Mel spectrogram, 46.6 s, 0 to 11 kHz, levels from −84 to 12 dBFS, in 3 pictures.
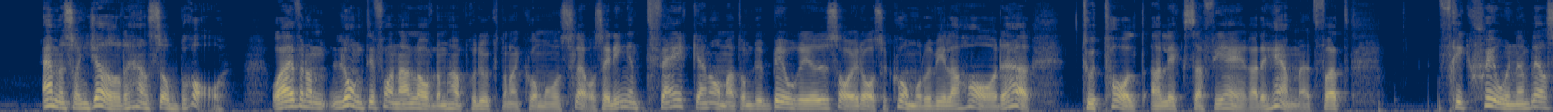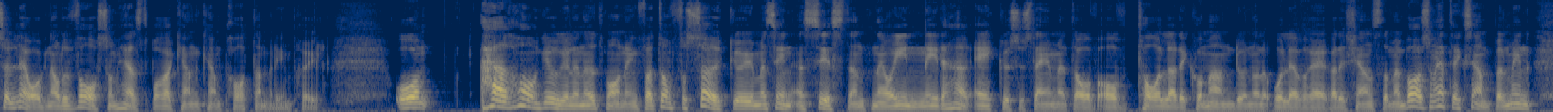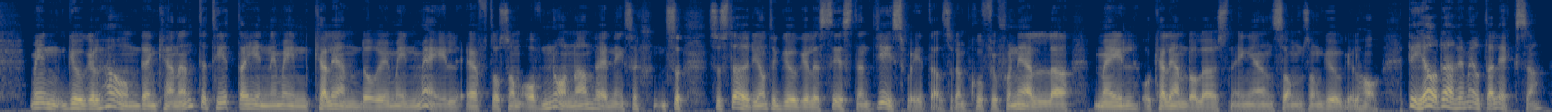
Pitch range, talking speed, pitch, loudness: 90-125 Hz, 175 wpm, 110 Hz, -25 LUFS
